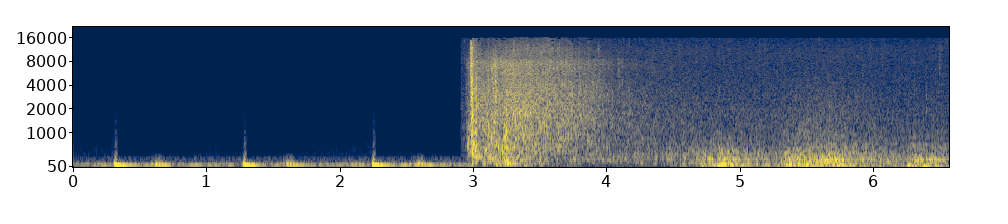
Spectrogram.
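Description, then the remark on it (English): A thunderstorm over a coastal area: low rumbling thuds open the scene, then a sharp crack of thunder gives way to loud, steady rain with rolling thunder grumbling underneath. “It's still storming. The storm is dying.”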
